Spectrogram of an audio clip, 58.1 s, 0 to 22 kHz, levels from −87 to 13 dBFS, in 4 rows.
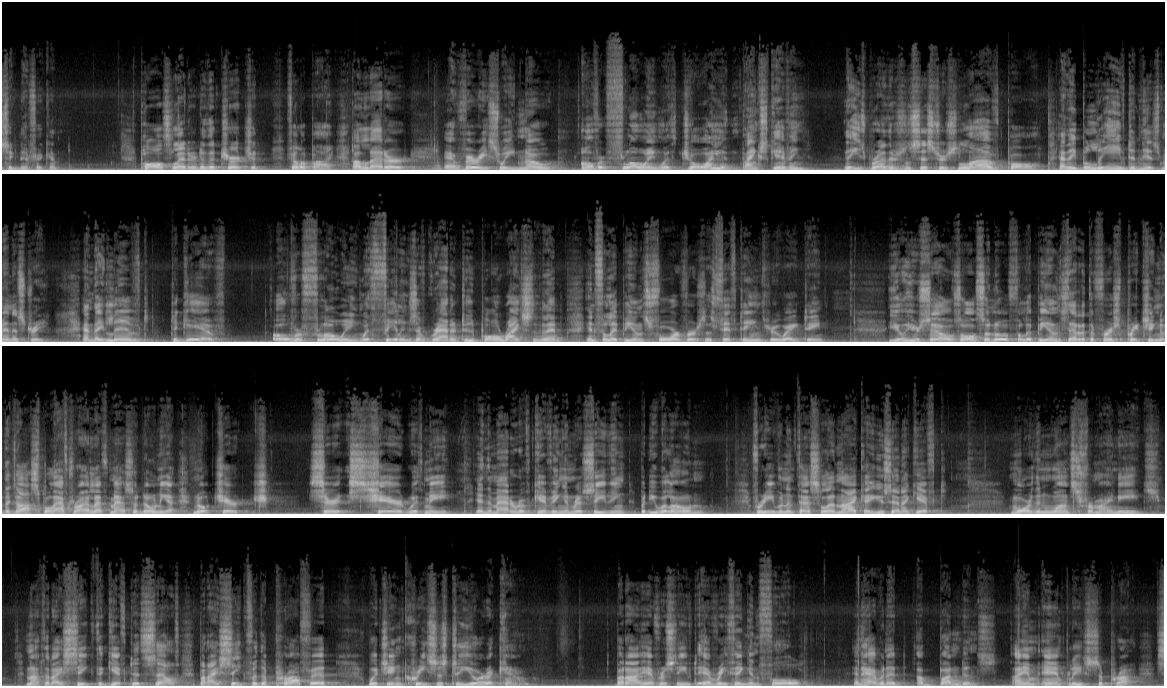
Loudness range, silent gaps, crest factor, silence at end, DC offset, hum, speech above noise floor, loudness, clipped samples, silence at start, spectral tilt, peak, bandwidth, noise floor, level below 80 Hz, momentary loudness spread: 3 LU; none; 16 dB; 0 s; under 0.1%; none; 22 dB; -16 LUFS; under 0.1%; 0 s; -4 dB/octave; 0 dBFS; 17 kHz; -37 dBFS; -50 dBFS; 10 LU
